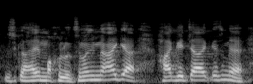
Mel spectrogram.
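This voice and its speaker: A man's voice: high-pitched, a little mellow. A male teacher giving an online grammar lesson, repeating each point and often checking whether students understood. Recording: dull lo-fi recording.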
